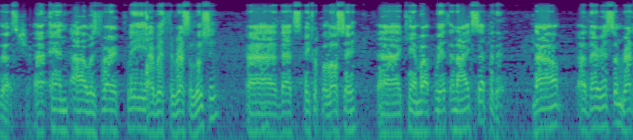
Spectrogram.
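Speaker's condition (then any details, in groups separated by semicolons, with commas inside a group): No condition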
